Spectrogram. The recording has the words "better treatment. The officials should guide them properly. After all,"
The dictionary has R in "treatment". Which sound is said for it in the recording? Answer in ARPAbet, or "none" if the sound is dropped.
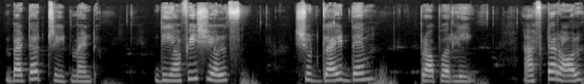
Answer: R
